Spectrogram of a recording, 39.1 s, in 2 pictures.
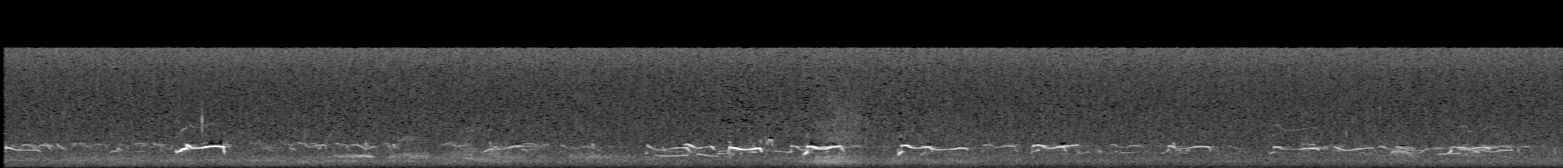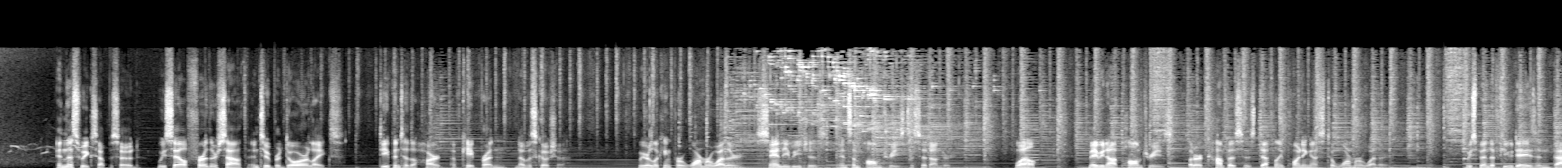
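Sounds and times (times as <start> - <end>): birds chirping and whistling: 0.1 - 15.2, 15.9 - 20.3
faint steady hiss: 0.1 - 24.6.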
